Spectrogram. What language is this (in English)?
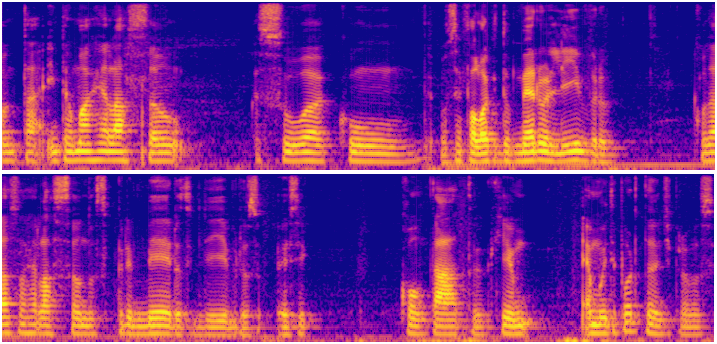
Portuguese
